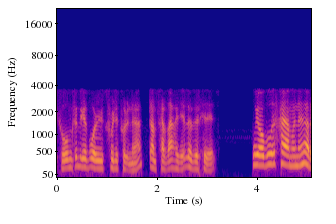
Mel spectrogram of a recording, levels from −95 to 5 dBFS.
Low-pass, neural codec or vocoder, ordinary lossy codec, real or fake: 3.6 kHz; codec, 16 kHz in and 24 kHz out, 0.8 kbps, FocalCodec, streaming, 65536 codes; none; fake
